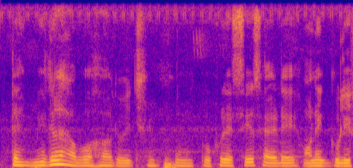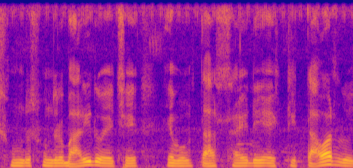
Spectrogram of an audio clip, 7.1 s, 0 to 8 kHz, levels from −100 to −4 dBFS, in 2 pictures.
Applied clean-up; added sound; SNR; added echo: none; none; none; none.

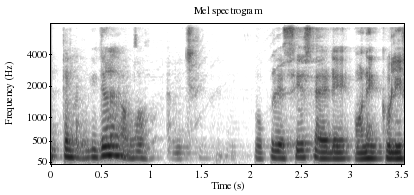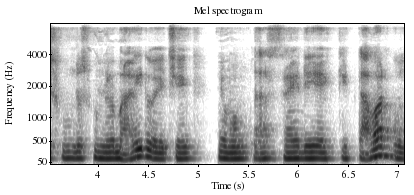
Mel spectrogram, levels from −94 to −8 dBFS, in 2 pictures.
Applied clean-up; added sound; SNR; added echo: neural mask model DeepFilterNet 3.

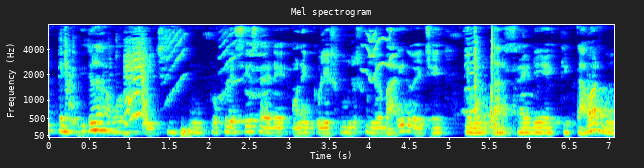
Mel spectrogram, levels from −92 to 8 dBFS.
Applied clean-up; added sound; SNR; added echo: classical method WPE with log-MMSE.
